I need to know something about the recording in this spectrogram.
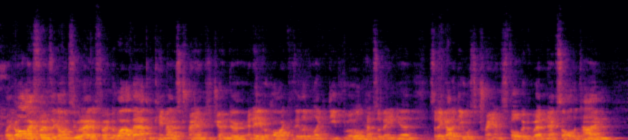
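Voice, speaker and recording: A young man in his twenties with a speech impediment works through a self-deprecating stand-up set, peppered with "like." His voice sits at an ordinary pitch. The recording is very roomy and distant, with loud crowd noise behind him. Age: 20s. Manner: awkward, self-deprecating, frequent "like". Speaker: stand-up comedian. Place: comedy club stage. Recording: echoey room, far from the mic, loud crowd noise. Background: audience laughter.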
